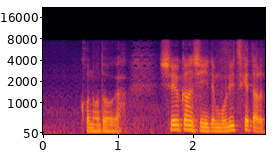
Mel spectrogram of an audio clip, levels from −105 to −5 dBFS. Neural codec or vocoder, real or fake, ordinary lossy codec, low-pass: codec, 16 kHz, 0.9 kbps, LongCat-Audio-Codec; fake; none; none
